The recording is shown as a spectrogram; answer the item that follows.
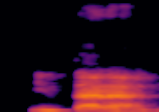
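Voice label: "intaran", Malay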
